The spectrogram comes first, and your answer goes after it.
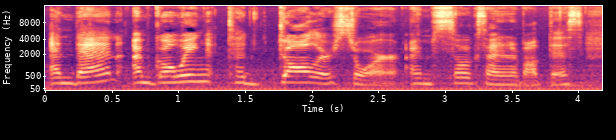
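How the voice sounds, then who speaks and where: An animated, fairly high-pitched woman's voice with ordinary pitch variation amid noticeable background noise. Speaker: lifestyle vlogger. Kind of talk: casual chat. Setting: in a car. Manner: chatty, animated.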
